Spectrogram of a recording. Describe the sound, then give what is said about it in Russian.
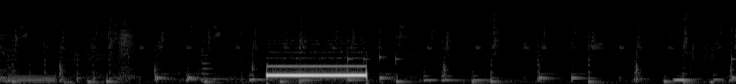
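A single steady telephone ringback tone, a flat mid-pitched hum lasting about a second, heard while dialing a call to a gestalt therapist, sounds loudly between stretches of people talking. “Гудочек пошел.”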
